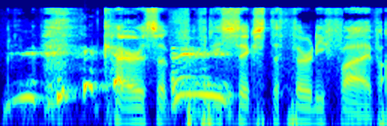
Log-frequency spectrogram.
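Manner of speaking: high, loud mocking echo; mock announcer. Real, not acted. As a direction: repeat it like a sportscaster. Teasing repeat of score.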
